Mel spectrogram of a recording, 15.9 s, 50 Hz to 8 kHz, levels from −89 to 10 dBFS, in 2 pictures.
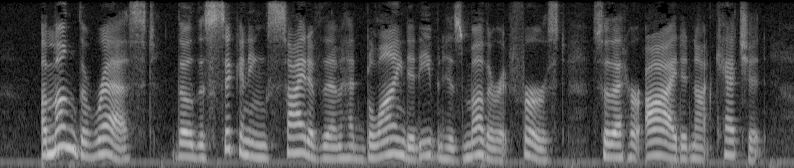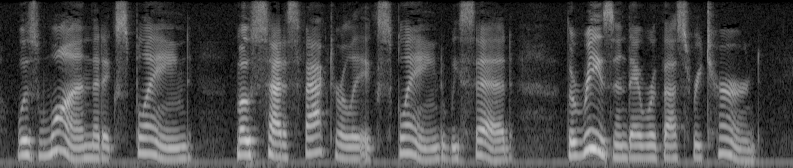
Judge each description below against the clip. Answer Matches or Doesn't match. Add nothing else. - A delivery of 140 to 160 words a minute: Matches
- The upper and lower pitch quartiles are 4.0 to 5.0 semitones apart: Matches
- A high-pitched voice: Doesn't match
